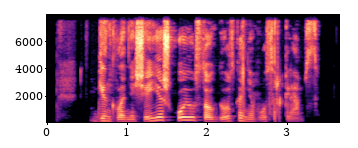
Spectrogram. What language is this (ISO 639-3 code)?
lit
